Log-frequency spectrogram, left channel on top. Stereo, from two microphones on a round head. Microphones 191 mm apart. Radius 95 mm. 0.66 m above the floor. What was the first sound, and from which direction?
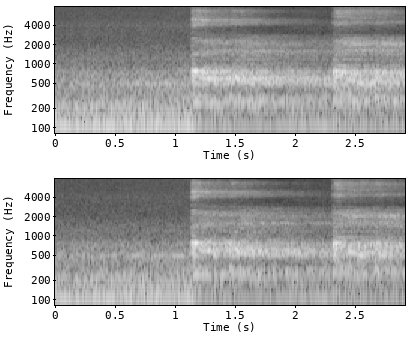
A cough, 20° right (ahead or behind).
